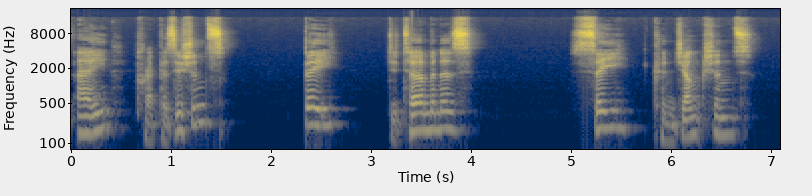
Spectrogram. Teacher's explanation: It was rising intonation like there was going to be another one.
